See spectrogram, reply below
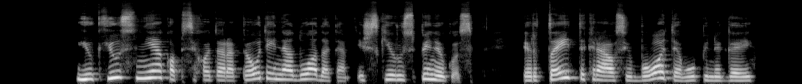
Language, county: Lithuanian, Šiauliai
